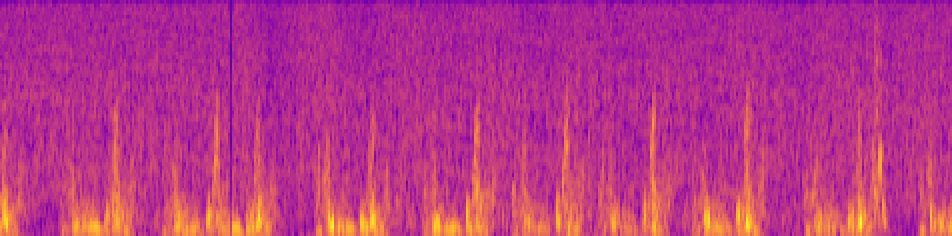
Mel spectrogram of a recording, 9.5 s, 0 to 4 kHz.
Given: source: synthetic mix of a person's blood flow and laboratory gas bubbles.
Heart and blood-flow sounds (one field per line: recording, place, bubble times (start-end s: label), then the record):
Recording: Doppler ultrasound of blood flow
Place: precordium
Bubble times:
8.71-8.90 s: bubbles
From the record:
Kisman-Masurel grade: 122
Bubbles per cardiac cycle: 1 to 2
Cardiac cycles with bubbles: 10 to 50%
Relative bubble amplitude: moderate (0.250 to 0.450)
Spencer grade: 2 (many but less than half of the cardiac periods contain bubble signals, singularly or in groups)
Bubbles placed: only in the low amplitude regions of the cardiac cycle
